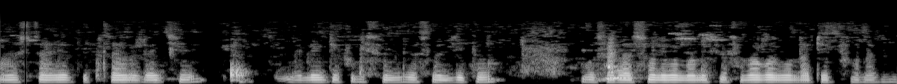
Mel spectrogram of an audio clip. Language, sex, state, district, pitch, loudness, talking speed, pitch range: Bengali, male, West Bengal, Paschim Medinipur, 105 Hz, -18 LUFS, 55 wpm, 105-110 Hz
